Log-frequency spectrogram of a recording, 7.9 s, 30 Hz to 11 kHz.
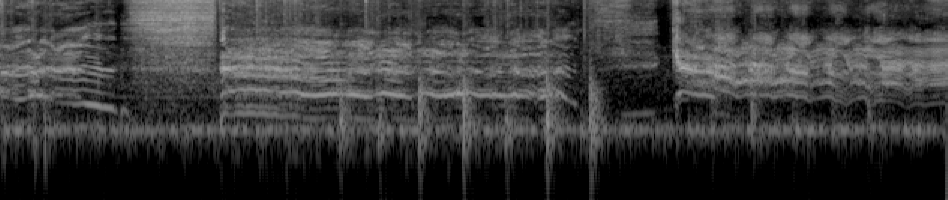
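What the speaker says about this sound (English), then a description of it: "He jumps in his car and has a bit of a scream." A man screams inside his car in a 1970s horror film, a strained, wavering yell rising and falling over several seconds against a steady low hum, with short sharp bursts breaking in.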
